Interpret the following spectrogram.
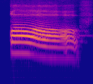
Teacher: we are going to raise the back part of our tongue, okay, to make it sound heavier. Qaf. It takes a bit of effort, okay?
